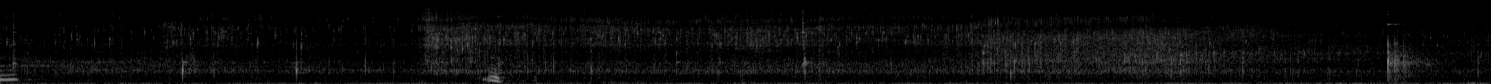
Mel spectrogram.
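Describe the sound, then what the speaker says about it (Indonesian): Potatoes fry in hot oil over medium heat with a steady, soft sizzle and crackle, punctuated by occasional light clinks and faint background voices at a live cooking demo. "sekarang kita goreng kentangnya ya"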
